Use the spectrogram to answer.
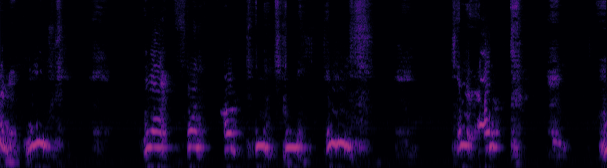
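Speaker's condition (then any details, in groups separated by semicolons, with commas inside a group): Cerebral palsy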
